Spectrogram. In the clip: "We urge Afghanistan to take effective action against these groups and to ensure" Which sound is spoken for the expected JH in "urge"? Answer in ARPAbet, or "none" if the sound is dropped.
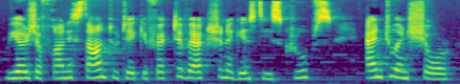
JH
